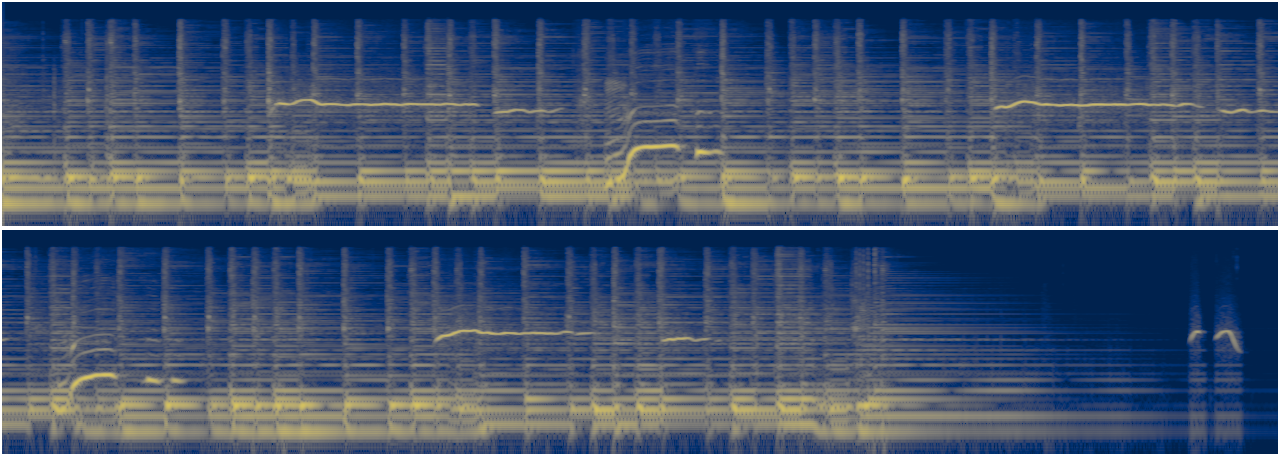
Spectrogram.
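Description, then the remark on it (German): A whistled melody rises above a full band playing steadily in a live performance, the tune returning in repeated phrases before the music fades out near the end. “Ich hoffe, die haben und alle fleissig mitpfiffen.”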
